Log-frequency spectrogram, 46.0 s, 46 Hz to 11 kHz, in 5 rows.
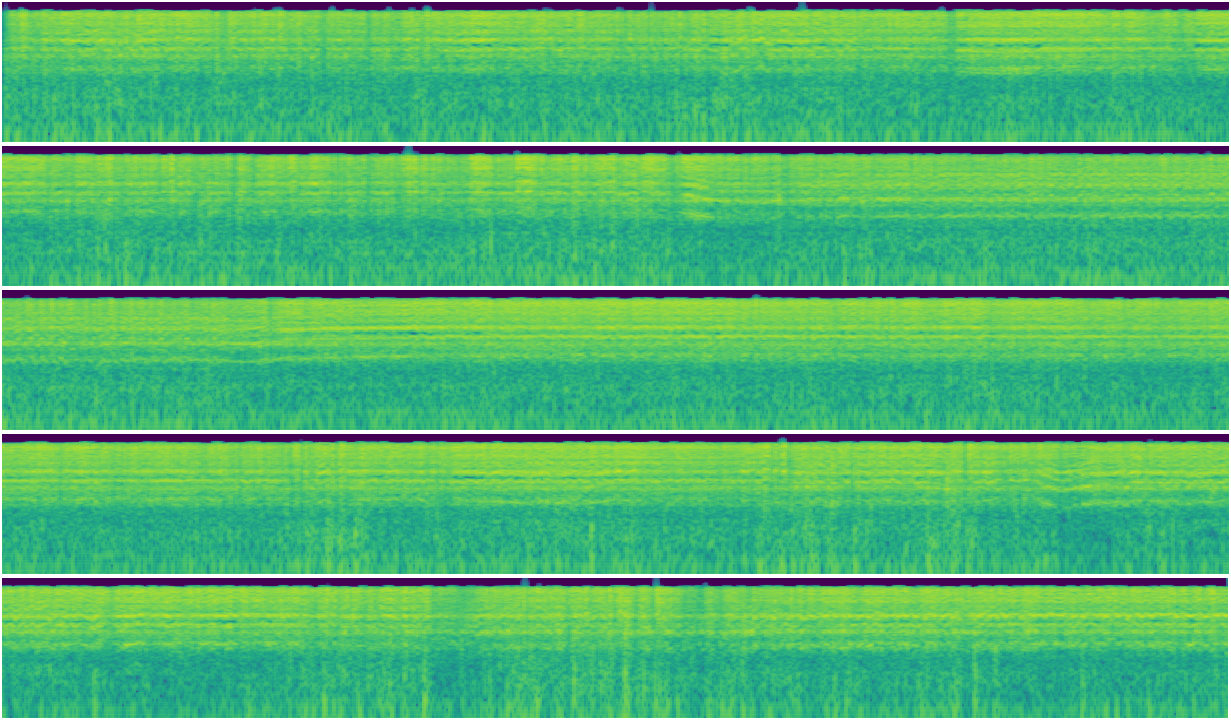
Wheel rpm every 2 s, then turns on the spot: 230, 230, 230, 220, 230, 230, 230, 180, 160, 160, 190, 230, 230, 230, 230, 230, 230, 210, 220, 220, 190, 190, 200.
none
